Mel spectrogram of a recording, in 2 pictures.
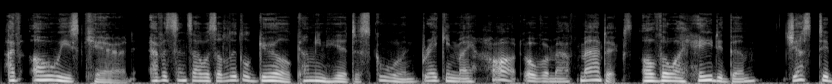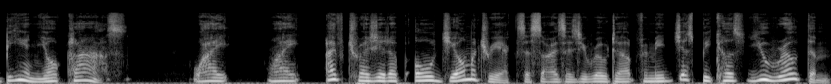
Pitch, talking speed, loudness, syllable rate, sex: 155 Hz, 160 wpm, -18 LUFS, 5.1 syllables/s, male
